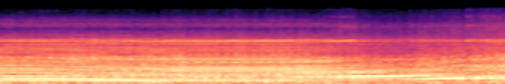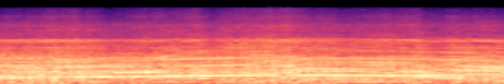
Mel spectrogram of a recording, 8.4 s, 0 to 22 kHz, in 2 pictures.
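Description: Yamaha R1 sportbike's inline-four engine heard from on board, its note falling as the bike slows through a corner, then rising steadily under hard acceleration, with a brief hitch in the note about two thirds of the way through before it levels off. Wind rushes over the bike throughout.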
